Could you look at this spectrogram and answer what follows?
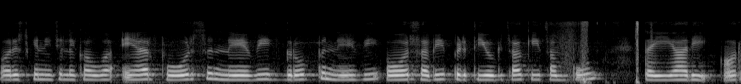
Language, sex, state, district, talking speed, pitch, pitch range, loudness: Hindi, female, Uttar Pradesh, Ghazipur, 145 wpm, 220 Hz, 215-230 Hz, -22 LUFS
